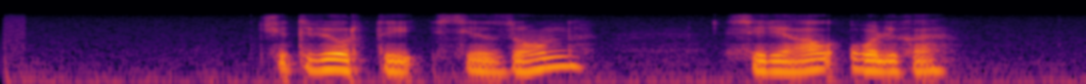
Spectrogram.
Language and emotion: Russian, neutral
